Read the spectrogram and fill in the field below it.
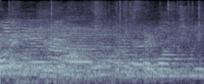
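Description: Craft supplies rustle and clatter in plastic baskets.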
